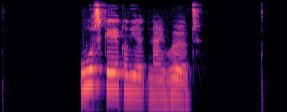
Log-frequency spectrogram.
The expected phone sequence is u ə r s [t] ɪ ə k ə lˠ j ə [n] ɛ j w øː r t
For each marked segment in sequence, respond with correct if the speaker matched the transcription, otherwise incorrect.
incorrect: k, correct

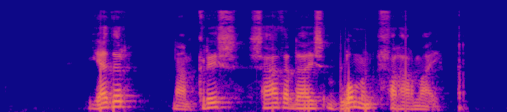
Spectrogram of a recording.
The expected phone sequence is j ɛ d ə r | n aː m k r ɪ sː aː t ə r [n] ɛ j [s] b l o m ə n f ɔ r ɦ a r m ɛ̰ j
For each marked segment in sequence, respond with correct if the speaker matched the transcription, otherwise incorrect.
incorrect: d, correct

